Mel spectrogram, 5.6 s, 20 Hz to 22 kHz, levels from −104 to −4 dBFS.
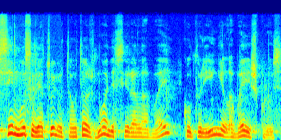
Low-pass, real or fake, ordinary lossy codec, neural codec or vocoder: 14.4 kHz; real; Opus, 64 kbps; none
